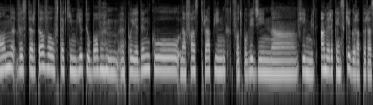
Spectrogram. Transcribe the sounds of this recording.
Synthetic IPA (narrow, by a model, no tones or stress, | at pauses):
ɔnvɘst̪aɾt̪ɔvawft̪akʲimjut̪ʲjubɔvɘmpɔjɛd̪ɘŋkunafast̪ɾapʲiŋkv̥ɔt̪pɔvʲjed͡ʑinafʲilmʲikʔamɛɾɘkaɲ̃skʲɛɡɔɾapɛɾa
